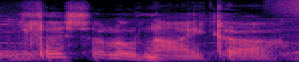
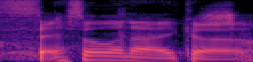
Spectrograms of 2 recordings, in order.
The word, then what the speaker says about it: Thessalonica: How do you go about pronouncing it? Thessalonica. – Thessalonica. That is the place name, Thessalonica. So anyone who says it any differently, they're wrong.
